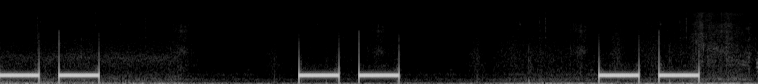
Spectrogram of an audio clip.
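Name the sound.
telephone dialing tone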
